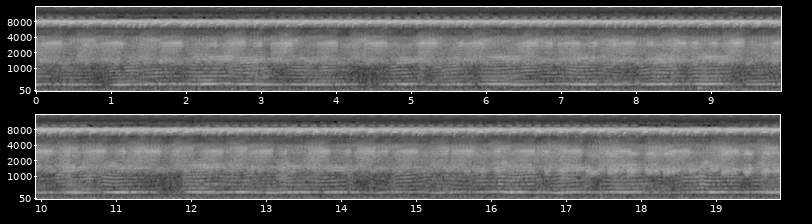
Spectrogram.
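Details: Many frogs call for rain in a continuous chorus, overlapping rattling croaks in quick regular pulses, with an unbroken piercing high whine in the background.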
